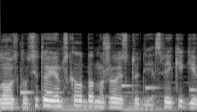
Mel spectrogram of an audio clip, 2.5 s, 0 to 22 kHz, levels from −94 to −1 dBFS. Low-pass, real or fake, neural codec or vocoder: 7.2 kHz; real; none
